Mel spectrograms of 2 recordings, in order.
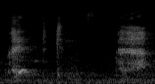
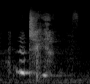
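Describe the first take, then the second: First: Hammed-up breathless whisper; mock whisper. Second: Said in the usual way. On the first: She whispers her mock despair to herself. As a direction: whisper the line like a dramatic secret.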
